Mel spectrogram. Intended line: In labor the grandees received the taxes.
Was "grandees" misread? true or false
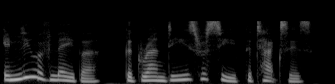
false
